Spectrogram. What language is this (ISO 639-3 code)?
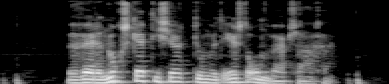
nld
